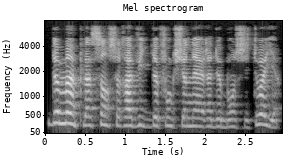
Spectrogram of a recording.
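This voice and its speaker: A woman reading the part of a gruff, impatient older male commander who blusters scornfully, on a dull lo-fi recording. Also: medium pitch, moderate pace, fairly bright tone, lightly acted.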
